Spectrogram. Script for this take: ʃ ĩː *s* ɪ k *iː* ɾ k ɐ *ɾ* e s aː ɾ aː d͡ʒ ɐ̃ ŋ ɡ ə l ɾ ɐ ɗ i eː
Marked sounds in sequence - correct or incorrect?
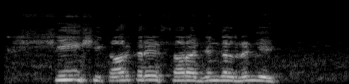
incorrect: ʃ, incorrect: aː, correct

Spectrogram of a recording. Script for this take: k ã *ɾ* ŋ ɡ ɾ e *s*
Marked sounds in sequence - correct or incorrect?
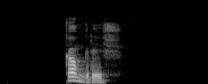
incorrect: none, incorrect: ʃ

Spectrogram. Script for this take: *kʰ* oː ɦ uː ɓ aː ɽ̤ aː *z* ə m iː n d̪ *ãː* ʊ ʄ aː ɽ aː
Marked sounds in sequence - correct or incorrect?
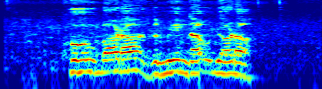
correct, correct, incorrect: aː

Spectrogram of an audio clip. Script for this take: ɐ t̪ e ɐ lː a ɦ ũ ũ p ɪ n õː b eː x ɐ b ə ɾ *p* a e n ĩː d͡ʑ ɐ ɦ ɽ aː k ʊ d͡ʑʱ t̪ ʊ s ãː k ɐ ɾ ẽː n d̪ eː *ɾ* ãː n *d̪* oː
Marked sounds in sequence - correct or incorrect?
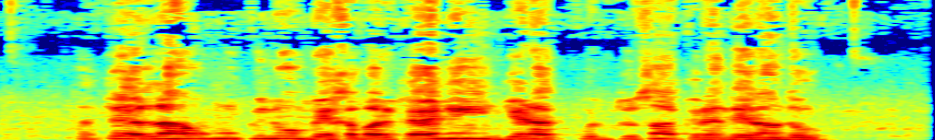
incorrect: k, correct, correct

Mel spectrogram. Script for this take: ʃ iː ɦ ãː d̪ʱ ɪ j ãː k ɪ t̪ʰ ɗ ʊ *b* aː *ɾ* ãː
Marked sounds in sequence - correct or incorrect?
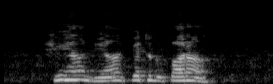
incorrect: p, correct

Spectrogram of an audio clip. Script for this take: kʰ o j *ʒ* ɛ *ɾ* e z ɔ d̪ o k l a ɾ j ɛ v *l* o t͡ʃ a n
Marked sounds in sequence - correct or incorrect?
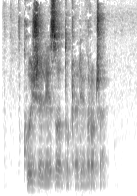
correct, incorrect: l, incorrect: ɾ

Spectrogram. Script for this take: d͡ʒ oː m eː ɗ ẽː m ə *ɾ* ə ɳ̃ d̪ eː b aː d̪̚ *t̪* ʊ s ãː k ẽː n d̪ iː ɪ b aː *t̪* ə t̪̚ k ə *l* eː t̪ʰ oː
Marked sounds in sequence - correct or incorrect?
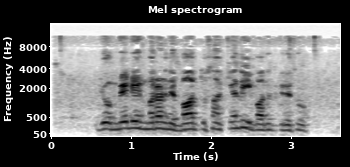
correct, correct, incorrect: d̪, incorrect: ɾ

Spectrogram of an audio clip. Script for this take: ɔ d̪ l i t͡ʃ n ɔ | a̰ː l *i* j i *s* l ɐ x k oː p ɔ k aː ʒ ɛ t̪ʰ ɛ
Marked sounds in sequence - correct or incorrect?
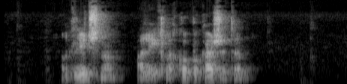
correct, incorrect: x

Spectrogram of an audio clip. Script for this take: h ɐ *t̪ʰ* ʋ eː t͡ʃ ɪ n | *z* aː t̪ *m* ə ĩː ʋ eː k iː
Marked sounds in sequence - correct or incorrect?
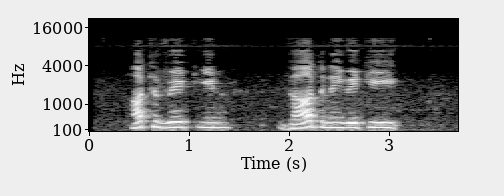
correct, correct, incorrect: n

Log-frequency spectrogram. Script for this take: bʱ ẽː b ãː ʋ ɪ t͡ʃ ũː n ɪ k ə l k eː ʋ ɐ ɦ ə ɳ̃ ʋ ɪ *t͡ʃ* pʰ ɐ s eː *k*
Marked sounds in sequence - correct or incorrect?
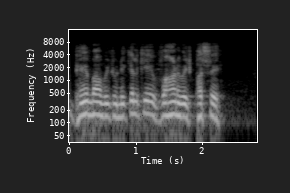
correct, incorrect: none

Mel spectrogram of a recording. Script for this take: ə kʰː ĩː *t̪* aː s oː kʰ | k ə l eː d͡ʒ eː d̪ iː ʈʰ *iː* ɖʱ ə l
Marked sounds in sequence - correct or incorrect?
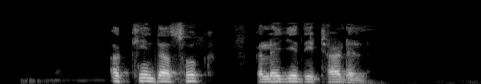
incorrect: d̪, incorrect: aː

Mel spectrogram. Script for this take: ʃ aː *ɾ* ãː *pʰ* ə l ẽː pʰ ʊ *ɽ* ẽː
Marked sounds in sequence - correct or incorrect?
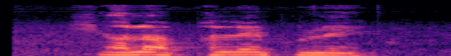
incorrect: l, correct, incorrect: l

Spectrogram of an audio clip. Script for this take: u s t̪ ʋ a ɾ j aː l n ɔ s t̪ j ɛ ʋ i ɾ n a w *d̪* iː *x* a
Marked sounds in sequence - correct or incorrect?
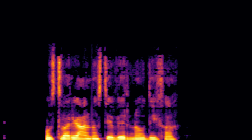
correct, correct

